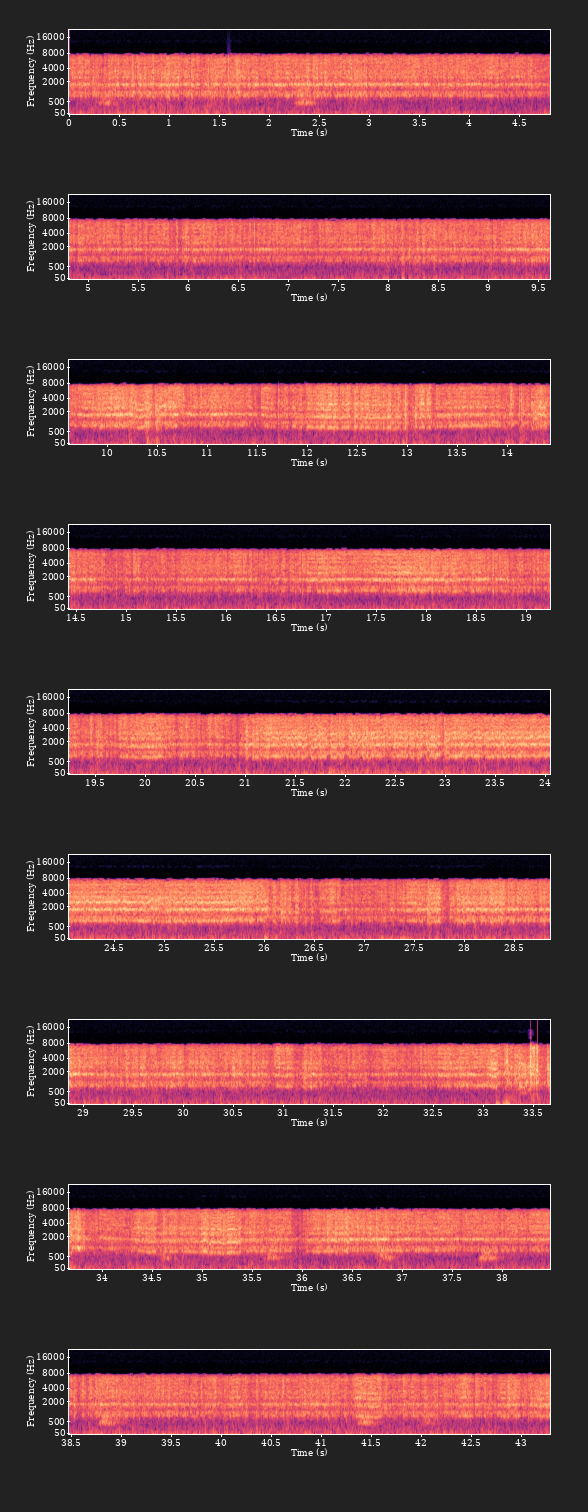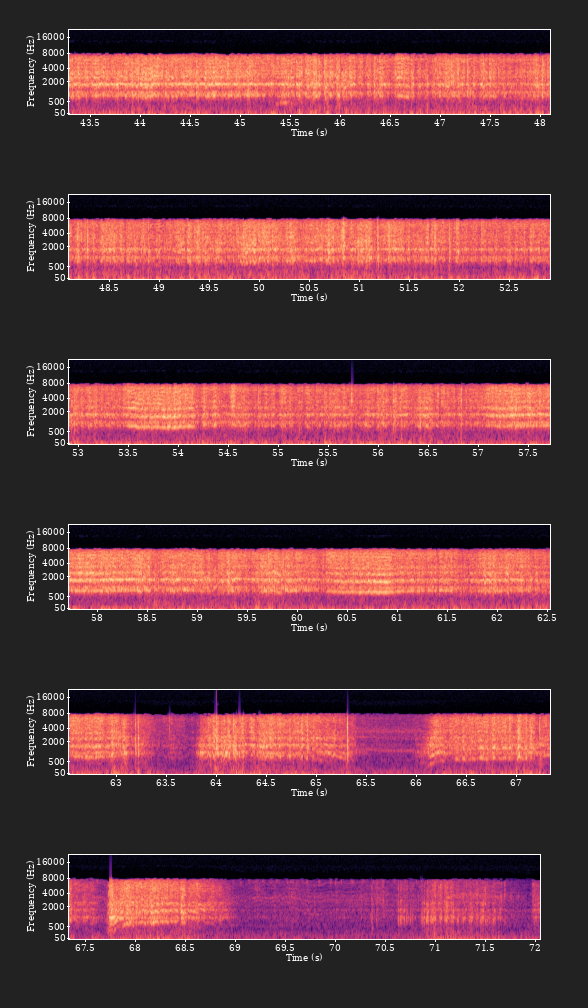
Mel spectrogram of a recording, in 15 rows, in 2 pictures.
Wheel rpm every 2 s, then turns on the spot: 230, 230, 230, 230, 230, 230, 220, 240, 230, 220, 210, 190, 200, 220, 230, 230, 230, 230, 220, 230, 230, 220, 230, 230, 230, 240, 230, 230, 230, 230, 220, 170, 90, 100, 60, 10.
none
